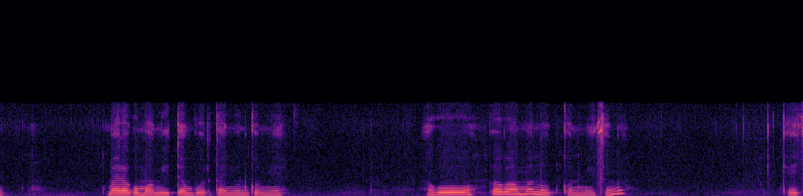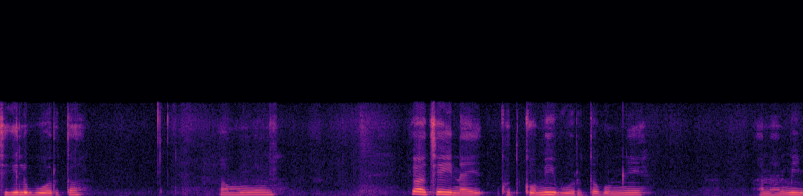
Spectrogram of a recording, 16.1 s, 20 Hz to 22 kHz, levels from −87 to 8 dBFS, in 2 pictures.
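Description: From start to finish the speech carries 4-bit ADPCM compression, plainly audible. Each sample is coded as a coarse 4-bit step from a predicted value, so the quantisation error rides along with the signal as a gritty hiss that rises on louder syllables, and abrupt onsets smear where the adaptive step lags behind. Nothing survives above 10.6 kHz, leaving the top end dull, and the data rate points to roughly 89 kbps.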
